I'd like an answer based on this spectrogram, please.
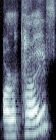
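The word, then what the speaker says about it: arXiv: you can go to Archive that is how it's pronounced despite the weird spelling um this is just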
